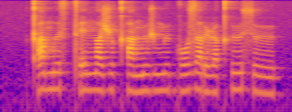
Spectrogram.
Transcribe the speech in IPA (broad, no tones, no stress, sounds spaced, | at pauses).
kʼ a m ɨ s tʼ e ŋ ɐ ʒ ɵ kʰ a ŋ ʉ ʒ m ʉ ɡ o z ɐ ɾ ɨ ɭ ɐ kʰ ʉ s ʉ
